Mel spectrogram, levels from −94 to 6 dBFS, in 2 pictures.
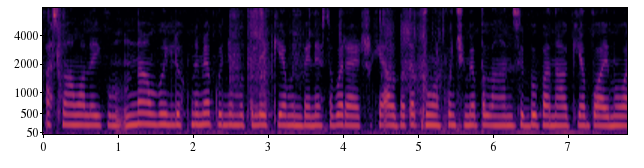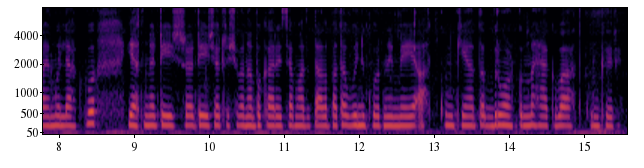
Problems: low volume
